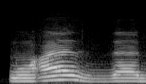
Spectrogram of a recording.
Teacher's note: Zal, keluarkan lidah sedikit, makhrajnya di hujung lidah. Mu'adzabin, bin mad arid lisukun.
